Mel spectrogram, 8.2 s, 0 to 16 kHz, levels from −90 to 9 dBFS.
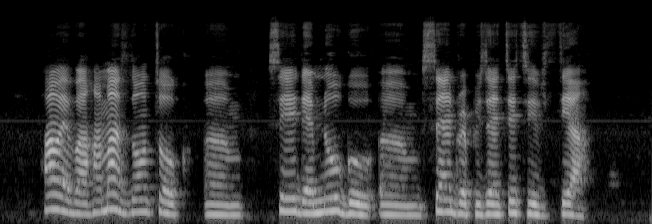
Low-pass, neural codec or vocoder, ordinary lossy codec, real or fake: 10.8 kHz; none; Opus, 64 kbps; real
